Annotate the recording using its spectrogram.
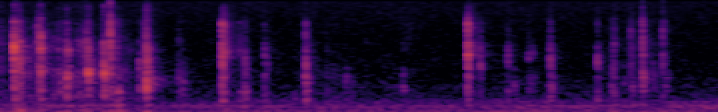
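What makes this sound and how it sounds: Fingertips with long red nails type continuously on a black plastic computer keyboard resting on a wooden desk. Sharp, bright key taps come in an uneven, quick rhythm, each click dying away almost at once over a faint low background hum.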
